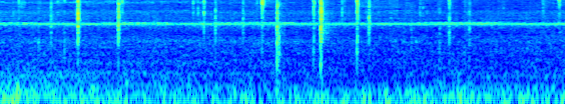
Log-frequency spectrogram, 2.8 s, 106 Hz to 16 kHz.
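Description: Firewood burning in a Stats Global Lampire 280 fire pit outdoors, with sharp, scattered crackles and pops over a steady low rumble of flame.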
